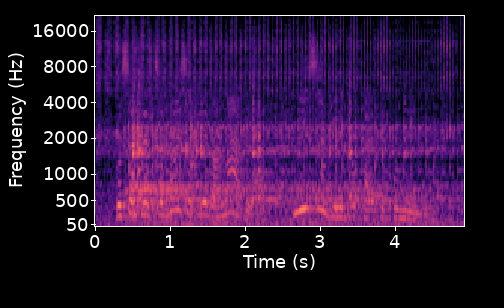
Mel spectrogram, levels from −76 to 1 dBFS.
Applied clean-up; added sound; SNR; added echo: none; Bicycle; 0 dB; none.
